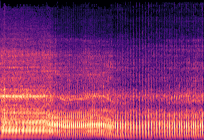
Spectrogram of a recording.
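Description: A motorcycle engine rises in pitch as the bike pulls away.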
